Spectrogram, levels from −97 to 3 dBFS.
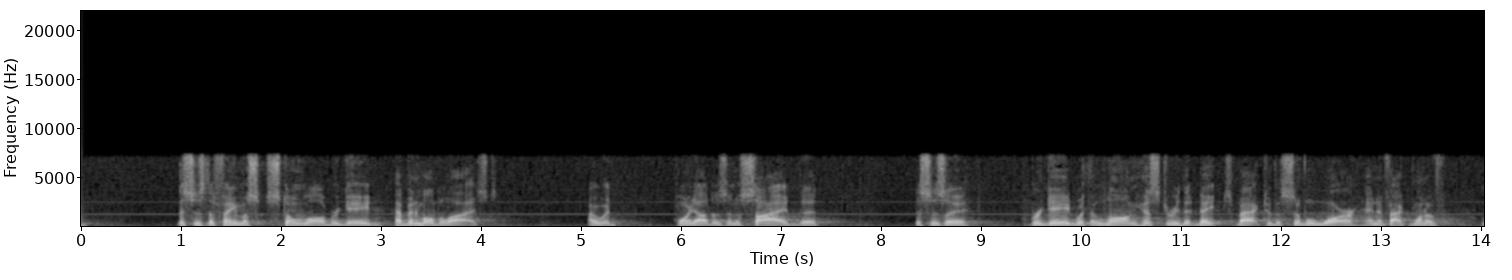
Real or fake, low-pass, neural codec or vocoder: real; 7.2 kHz; none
